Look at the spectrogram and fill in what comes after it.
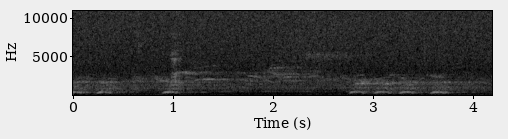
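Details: Frog calls as short, soft, low hollow notes given singly and in quick runs of three or four, with a faint background hiss.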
